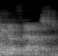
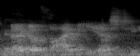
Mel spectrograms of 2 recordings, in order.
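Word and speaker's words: Mega5EST: Oh, so it's spelled really weird, but if you type in MEGA, the number 5, a dash, and then EST, it comes up. We call it MegaFest, but it's Mega 5 EST.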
